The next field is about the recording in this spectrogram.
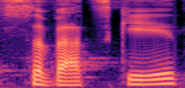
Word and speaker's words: Savetsky: My name on Instagram is my name, Elizabeth Savetsky. That's S-A-V-E-T-S-K-Y. And my website is Accessories Expert, spelled E-X. C-E-S-S-O-R-I-E-S, expert.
